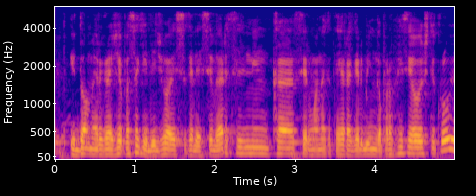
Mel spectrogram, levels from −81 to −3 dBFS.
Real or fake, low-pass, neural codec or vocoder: real; 5.4 kHz; none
